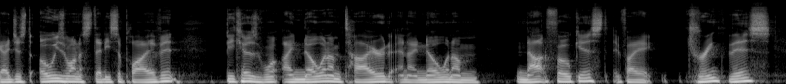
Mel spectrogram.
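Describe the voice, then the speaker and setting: A man's voice: medium pitch, dark tone. A man hosting a casual solo podcast, talking in an informal, rambling, sweary way. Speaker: podcast host.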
